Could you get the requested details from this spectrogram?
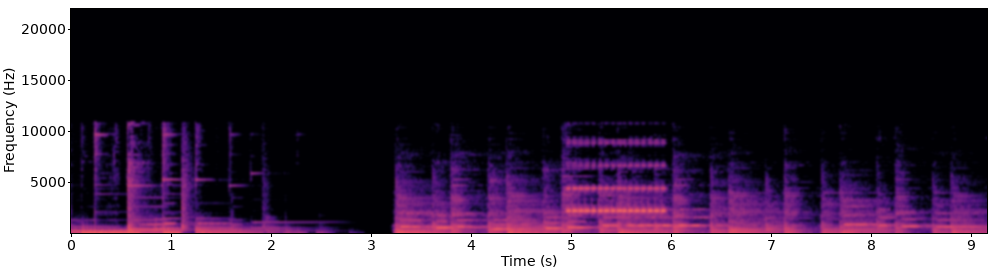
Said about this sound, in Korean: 전화가 걸려왔습니다.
